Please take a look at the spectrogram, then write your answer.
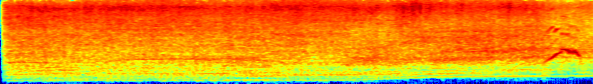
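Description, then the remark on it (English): A truck driving by roars and revs continuously while its tires screech and squeal in a burnout, spraying gravel and black smoke. The harsh rubber noise is loud, with a sharp rising squeal near the end. “Fraternity brothers from a nearby college drove by, hanging out of the back of their truck, shouting hate speech, doing burnouts, and spraying the women with gravel and black smoke.”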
